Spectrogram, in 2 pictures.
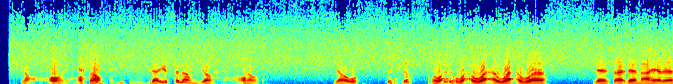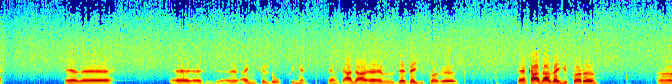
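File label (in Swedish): Torhamn Blekinge, Svenska sagor dialekter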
